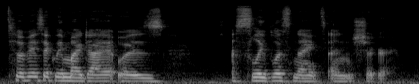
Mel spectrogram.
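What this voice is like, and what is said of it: Strained, hoarse voice. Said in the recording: “I started to lose my voice”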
